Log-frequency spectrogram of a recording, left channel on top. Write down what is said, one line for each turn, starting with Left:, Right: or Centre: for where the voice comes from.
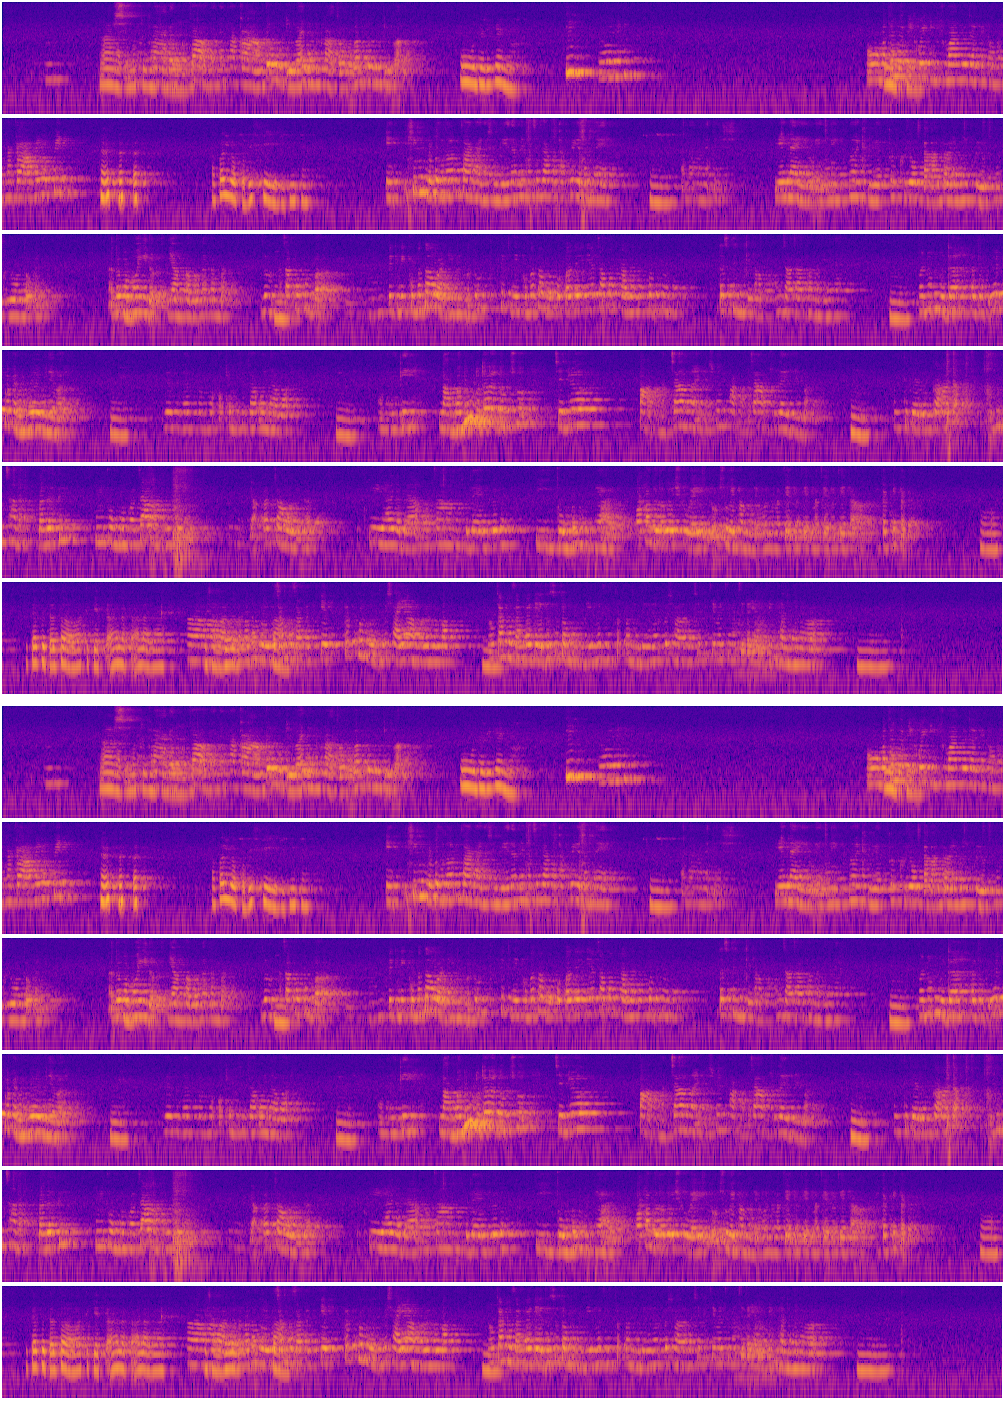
Left: ꯎꯝ
Right: ꯉꯥꯒꯁꯦ
Left: ꯏꯁ
Right: ꯃꯆꯨ
Left: ꯉꯀ꯭ꯔꯥꯒꯗꯣ
Right: ꯃꯆꯨ ꯂꯩꯔꯒ
Left: ꯈꯨꯆꯥꯎꯃꯅꯤ ꯅꯪ ꯉꯀ꯭ꯔꯥ ꯑꯃꯨꯛꯇ ꯎꯗ꯭ꯔꯤꯕ ꯍꯥꯏꯁꯦ ꯉꯀ꯭ꯔꯥ ꯑꯆꯧꯕꯒ ꯑꯝꯇ ꯎꯗ꯭ꯔꯤꯕ
Right: ꯎꯗꯔꯤ ꯀꯩꯅꯣ
Left: ꯏ ꯑꯣꯏꯔꯦꯍꯦ ꯑꯣ ꯃꯊꯪꯗꯗꯤ
Right: ꯎꯗꯔꯤꯌꯦ
Left: ꯑꯩꯈꯣꯏꯒꯤ ꯁꯨꯃꯥꯡꯗꯨꯗ ꯀꯩꯅꯣꯃꯅꯤ ꯉꯀ꯭ꯔꯥ ꯑꯃꯥ ꯌꯣꯛ
Right: ꯍꯥ ꯍꯥ ꯍꯥ ꯑꯈꯣꯏ ꯌꯣꯛꯄꯗꯤ ꯁꯤꯒꯤꯅꯤ ꯍꯦ
Left: ꯑꯦ ꯏꯁꯤꯡꯗꯣ ꯐꯖꯅ ꯆꯥꯡ ꯅꯥꯏꯅ ꯁꯤꯟꯕꯤꯒꯗꯝꯅꯦ ꯃꯆꯤꯟꯖꯥꯛꯇꯣ ꯊꯥꯛꯄꯤꯒꯗꯝꯅꯦ
Right: ꯎꯝ
Left: ꯀꯅꯥꯅ ꯏꯁ <unintelligible> ꯅꯣꯏ ꯈꯨꯌꯣꯛꯇꯨ ꯈꯨꯌꯣꯛ ꯇꯥꯑꯝ ꯇꯧꯋꯦ ꯃꯤ ꯈꯨꯌꯣꯛꯛꯇꯨꯅ ꯈꯨꯌꯣꯛ ꯑꯝ ꯇꯧꯋꯦ ꯑꯗꯨꯒ
Right: ꯎꯝ
Left: ꯃꯣꯏꯒꯤꯗꯣ ꯌꯥꯝ ꯑꯐꯕ ꯑꯃꯅ ꯈꯪꯕ꯭ꯔ ꯑꯗꯨꯝ
Right: ꯎꯝ
Left: ꯑꯆꯥꯄꯣꯠꯀꯨꯝꯕ ꯎꯝ ꯄꯤꯛꯅꯤꯛ ꯀꯨꯝꯕ ꯇꯧꯔꯅꯤ ꯑꯗꯨꯝ ꯑꯗꯨꯝ ꯄꯤꯛꯅꯤꯛ ꯀꯨꯝꯕ ꯇꯧꯔꯅꯤ ꯑꯗꯨꯝ ꯄꯤꯛꯅꯤꯛ ꯀꯨꯝꯕ ꯇꯧꯕ ꯈꯣꯠꯄ ꯑꯗꯩꯗꯤ ꯑꯆꯥꯄꯣꯠ ꯀꯩꯀꯥ ꯂꯩꯦꯝꯃꯛꯄꯗꯨꯅ ꯑꯃꯨꯛ ꯗꯁꯕꯤꯟ ꯀꯩꯀꯥ ꯃꯐꯝ ꯆꯥ ꯆꯥꯅ ꯊꯝꯝꯕꯅꯤꯅ ꯑꯦ
Right: ꯎꯝ
Left: ꯃꯅꯨꯡꯗꯨꯗ ꯑꯗꯨꯝ ꯑꯣꯛꯂ ꯀꯩꯅꯣꯝ ꯂꯣꯏꯕꯅꯦꯕ
Right: ꯎꯝ
Left: ꯑꯗꯨꯗꯨꯅ ꯑꯗꯨꯝ ꯑꯣꯛꯀꯤ ꯃꯆꯤꯟꯖꯥꯛ ꯑꯣꯏꯅꯕ
Right: ꯎꯝ
Left: ꯑꯗꯩꯗꯤ ꯃꯅꯨꯡꯗꯨꯗ ꯑꯗꯨꯝꯁꯨ ꯆꯦꯟꯗ꯭ꯔꯦꯜ ꯄꯥꯔꯛ ꯃꯆꯥ ꯑꯃ ꯑꯃ꯭ꯌꯨꯁꯃꯦꯟ ꯄꯥꯔꯛ ꯃꯆꯥ ꯑꯃꯁꯨ ꯂꯩꯕꯅꯦꯕ
Right: ꯎꯝ
Left: ꯇꯤꯛꯀꯦꯠ ꯑꯗꯨꯝ ꯀꯛꯑꯒ ꯑꯗꯨꯝ ꯁꯥꯟꯅꯍꯟꯕ ꯑꯗꯨꯗꯤ ꯍꯤ ꯇꯣꯡꯕ ꯃꯆꯥ ꯑꯃꯁꯨ ꯂꯩ ꯏꯁꯤꯡ ꯌꯥꯝ ꯀꯟꯅ ꯆꯥꯎꯗꯕꯤꯗ ꯄꯨꯈ꯭ꯔꯤ ꯍꯥꯏꯒꯗ꯭ꯔꯥ ꯃꯆꯥ ꯑꯃꯁꯨ ꯂꯩ ꯑꯗꯨꯗ ꯑꯗꯨꯝ ꯍꯤ ꯇꯣꯡꯕ ꯑꯗꯨꯝ ꯌꯥꯔꯦ ꯑꯗꯨꯝ ꯃꯐꯝꯗꯨꯗ ꯂꯣꯏ ꯁꯨꯒꯩ ꯂꯣꯏ ꯁꯨꯒꯩ ꯊꯝꯕꯅꯦꯕ ꯃꯣꯏꯅ ꯃꯆꯦꯠ ꯃꯆꯦꯠ ꯆꯦ ꯃ ꯆꯦ ꯇꯧꯔ ꯄꯤꯇꯛ ꯄꯤꯇꯛ
Right: ꯑꯣ ꯄꯤꯇꯛ ꯄꯤꯇꯛ ꯇꯧꯔ ꯇꯤ ꯀꯦꯠ ꯀꯛꯍꯜ ꯀꯛꯍꯜꯂꯒ
Left: ꯍ
Right: ꯄꯩꯁꯥꯗꯣ
Left: ꯍꯣꯏ ꯍꯣꯏ ꯑꯗꯨꯅ ꯃꯅꯨꯡꯗꯕꯨ
Right: ꯇꯥꯟ
Left: ꯆꯡꯕꯨ ꯆꯡꯒ ꯇꯤꯀꯦꯠ ꯀꯛꯄꯗ ꯄꯩꯁꯥ ꯄꯩꯁꯥ ꯌꯥꯝꯃꯔꯣꯏꯕꯀꯣ
Right: ꯎꯝ
Left: ꯅꯨꯡ ꯆꯪꯕꯨ ꯆꯪꯒ꯭ꯔꯗꯤ ꯑꯗꯨꯁꯨ ꯇꯧꯅꯤꯡꯗꯦ ꯑꯃꯁꯨꯁꯨ ꯇꯧꯅꯤꯡꯗꯗꯅ ꯄꯩꯁꯥꯗ ꯃꯆꯦꯠ ꯃꯆꯦꯠ ꯃꯆꯦ ꯃꯆꯦꯠꯇ ꯌꯥꯝ ꯇꯤꯡꯍꯟꯕꯅꯦ ꯍꯥꯏꯕ
Right: ꯎꯝ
